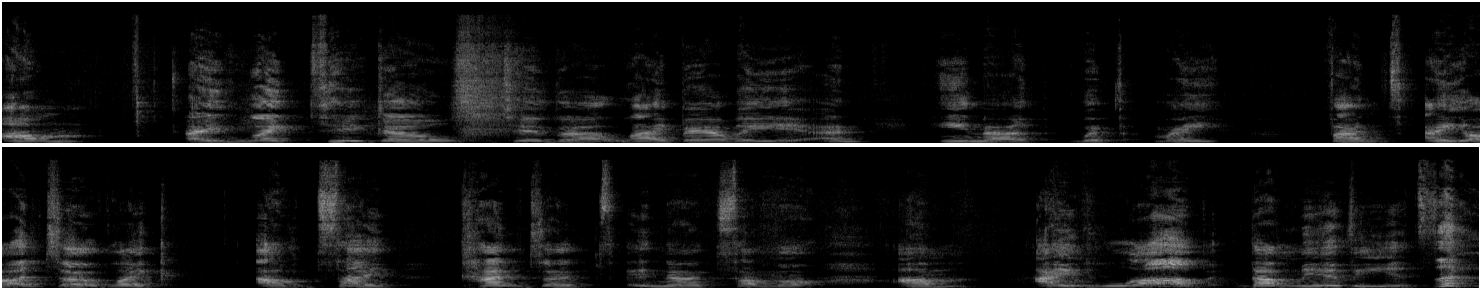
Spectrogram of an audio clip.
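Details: Adult woman born with cerebral palsy who walks with some difficulty without a wheelchair; speech in cerebral palsy.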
